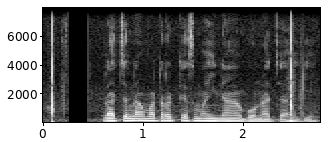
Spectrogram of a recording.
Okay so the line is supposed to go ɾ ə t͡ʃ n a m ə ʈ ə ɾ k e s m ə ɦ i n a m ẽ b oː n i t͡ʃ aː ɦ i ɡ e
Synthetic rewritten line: ɾ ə t͡ʃ n a m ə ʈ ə ɾ k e s m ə ɦ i n a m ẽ b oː n a t͡ʃ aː ɦ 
